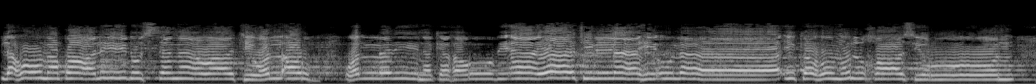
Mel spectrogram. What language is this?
Arabic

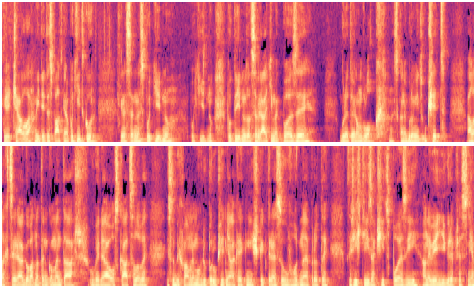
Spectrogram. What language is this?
Czech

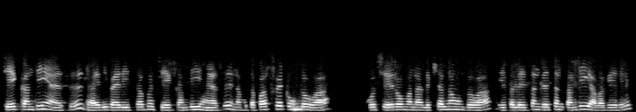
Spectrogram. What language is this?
Sindhi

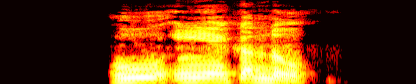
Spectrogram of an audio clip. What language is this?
Sindhi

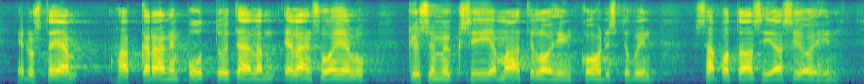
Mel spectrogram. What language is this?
Finnish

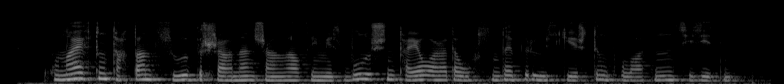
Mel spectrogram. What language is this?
Kazakh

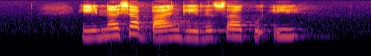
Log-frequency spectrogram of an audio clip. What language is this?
Tsonga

